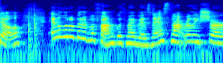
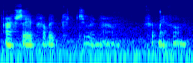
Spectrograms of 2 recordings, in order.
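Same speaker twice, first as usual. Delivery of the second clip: drops to a near whisper; quiet aside; 16 dB quieter, faster than usual. Real, not acted. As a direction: mutter it under your breath. Quiet aside about her phone.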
